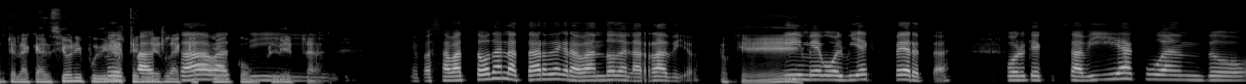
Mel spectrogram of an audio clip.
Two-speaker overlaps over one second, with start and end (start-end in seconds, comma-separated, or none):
0.9-3.2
